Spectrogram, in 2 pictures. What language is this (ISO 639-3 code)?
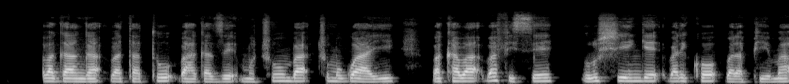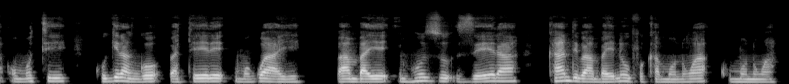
run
